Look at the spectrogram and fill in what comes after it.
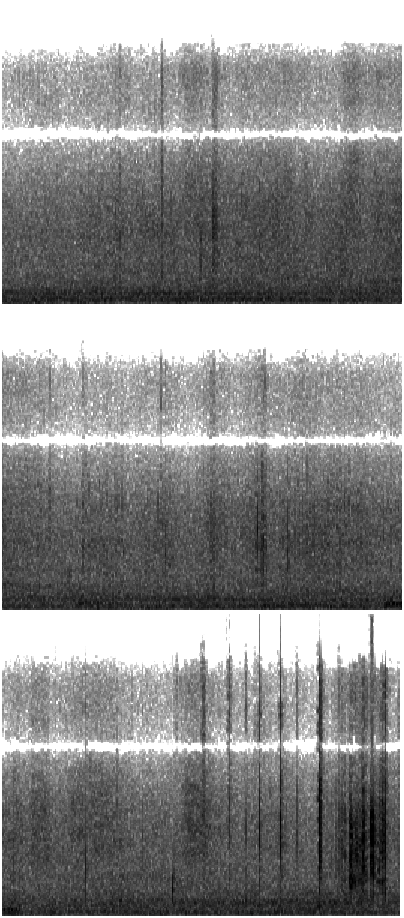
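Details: Steady outdoor rumble like wind and distant traffic, with scattered faint clicks and no animal voice.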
